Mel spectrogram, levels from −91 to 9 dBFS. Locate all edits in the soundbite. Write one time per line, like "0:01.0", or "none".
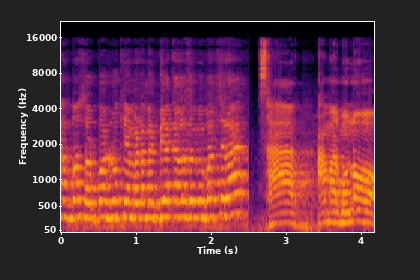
0:02.6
